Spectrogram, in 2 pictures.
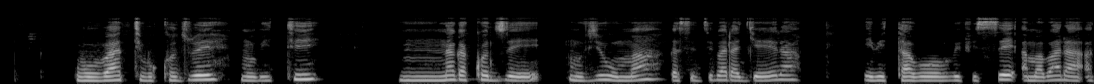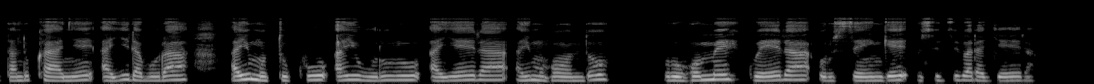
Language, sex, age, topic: Rundi, female, 36-49, education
